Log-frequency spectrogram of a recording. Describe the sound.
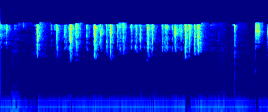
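Typing on a computer keyboard while copying and pasting, with many light, rapid, irregular clicks in quick bursts and short pauses, alone over a faint low hum.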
